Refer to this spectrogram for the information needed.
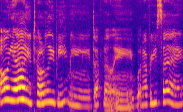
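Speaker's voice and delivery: put-on smug, self-satisfied, humouring tone. Retelling Dom's reaction to Brian's claimed win: imitating Dom, smug and self-satisfied. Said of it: "self-satisfied smirk".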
